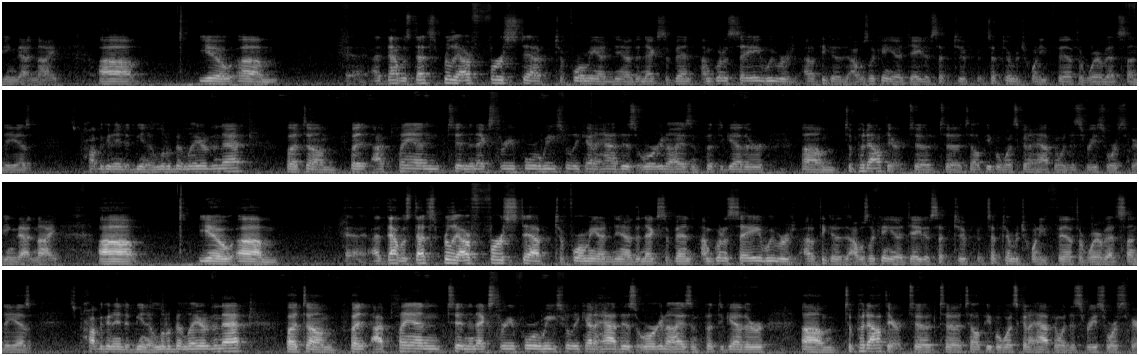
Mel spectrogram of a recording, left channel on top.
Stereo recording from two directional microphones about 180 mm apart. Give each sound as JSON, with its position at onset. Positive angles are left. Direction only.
{"t": 0.0, "sound": "speech", "side_deg": -40}
{"t": 3.7, "sound": "speech", "side_deg": -40}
